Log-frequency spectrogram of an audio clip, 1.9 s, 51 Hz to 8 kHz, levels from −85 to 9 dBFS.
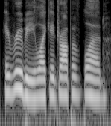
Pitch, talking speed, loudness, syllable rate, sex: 175 Hz, 225 wpm, -14 LUFS, 4.8 syllables/s, female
